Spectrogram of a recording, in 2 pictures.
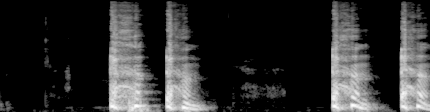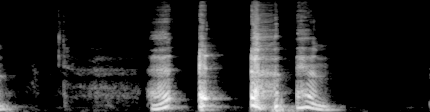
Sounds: Cough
